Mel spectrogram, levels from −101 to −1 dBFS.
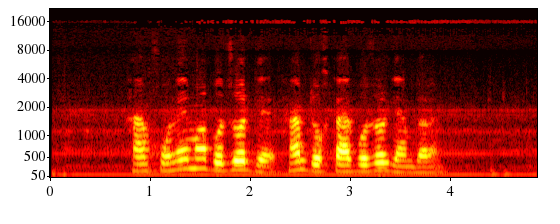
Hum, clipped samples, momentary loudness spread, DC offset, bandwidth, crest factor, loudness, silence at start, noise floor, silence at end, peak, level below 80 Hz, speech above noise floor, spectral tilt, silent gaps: none; under 0.1%; 12 LU; under 0.1%; 17 kHz; 18 dB; -22 LUFS; 0.85 s; -58 dBFS; 1 s; -4 dBFS; -72 dBFS; 36 dB; -8.5 dB/octave; none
